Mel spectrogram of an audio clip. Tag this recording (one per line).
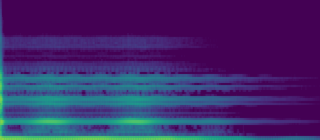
keyboard
keys
multisample
reaktor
